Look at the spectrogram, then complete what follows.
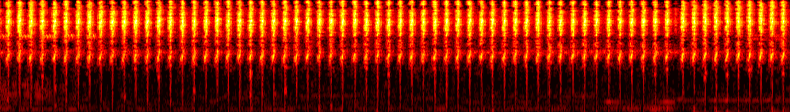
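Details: Long-tailed shrike delivering an unbroken rolling song, clear but rough in tone; harsh, high notes pulse evenly at roughly seven per second for nearly eight seconds, with faint low background noise.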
